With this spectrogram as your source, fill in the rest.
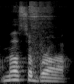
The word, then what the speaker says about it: Musselburgh: But it's not pronounced bird, it's bra, Musselburgh.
